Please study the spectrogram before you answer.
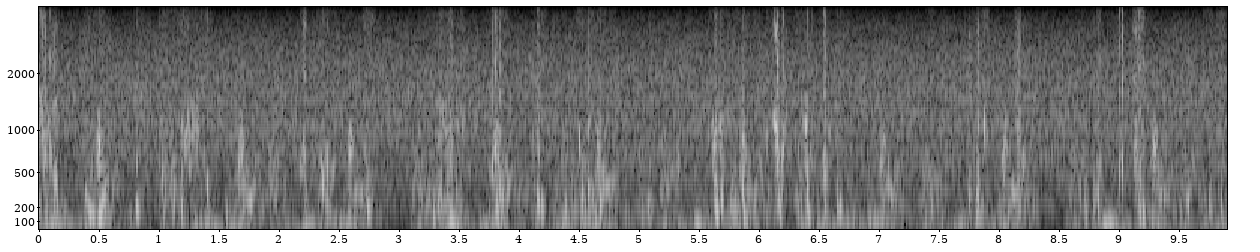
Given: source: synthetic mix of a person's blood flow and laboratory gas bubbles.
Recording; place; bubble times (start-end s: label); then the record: Doppler ultrasound of blood flow; precordium
0.00-0.25 s: bubbles
0.36-0.62 s: bubbles
0.78-0.90 s: bubbles
0.99-1.47 s: bubbles
2.16-2.26 s: bubbles
2.31-2.50 s: bubbles
2.70-2.83 s: bubbles
3.21-3.57 s: bubbles
3.73-3.93 s: bubbles
4.12-4.24 s: bubbles
4.27-4.82 s: bubbles
4.97-5.16 s: bubbles
5.30-5.36 s: bubbles
5.58-6.01 s: bubbles
6.06-6.26 s: bubbles
6.29-6.47 s: bubbles
6.50-6.73 s: bubbles
7.40-7.48 s: bubbles
7.73-7.92 s: bubbles
8.13-8.27 s: bubbles
8.66-8.87 s: bubbles
8.97-9.07 s: bubbles
9.11-9.26 s: bubbles
9.54-9.62 s: bubbles
9.70-9.90 s: bubbles
From the record:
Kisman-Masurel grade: 343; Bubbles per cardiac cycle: rolling drumbeat, 9 or more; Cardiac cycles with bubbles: 100%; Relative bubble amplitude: loud (0.450 to 0.775); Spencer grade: 3 (all of the cardiac periods contain showers or single bubble signals, but not dominating or overriding the cardiac motion signals); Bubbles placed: anywhere in the cardiac cycle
